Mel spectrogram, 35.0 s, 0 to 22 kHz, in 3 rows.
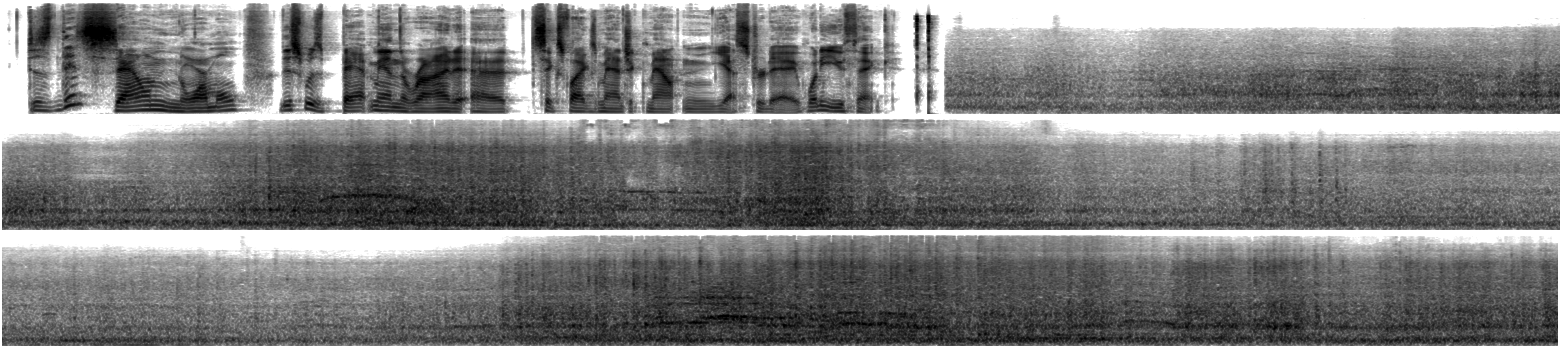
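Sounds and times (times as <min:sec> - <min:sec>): person speaking: 0:00.1 - 0:06.8
roller coaster rumbling and rattling: 0:07.1 - 0:35.0.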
